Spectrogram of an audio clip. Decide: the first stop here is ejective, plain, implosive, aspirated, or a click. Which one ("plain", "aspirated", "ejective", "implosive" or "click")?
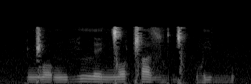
click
